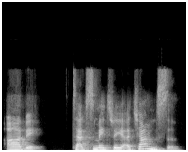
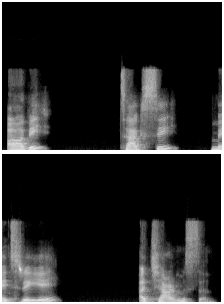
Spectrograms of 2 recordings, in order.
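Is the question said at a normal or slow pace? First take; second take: normal; slow. First: The question is said at normal speed. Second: The question is said slowly.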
